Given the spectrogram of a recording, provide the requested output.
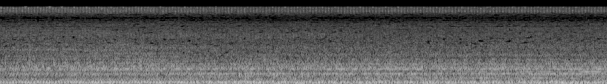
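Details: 2005 Saturn Ion 2.2L 5-speed after crank-no-start (new clutch, suspected jumped timing), now started with 14 volts at battery: steady low idle with even beat, no knocks; running smoothly.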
